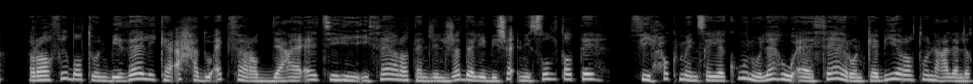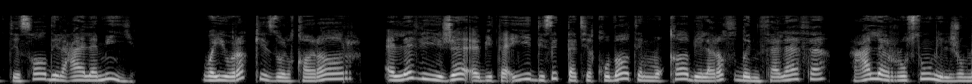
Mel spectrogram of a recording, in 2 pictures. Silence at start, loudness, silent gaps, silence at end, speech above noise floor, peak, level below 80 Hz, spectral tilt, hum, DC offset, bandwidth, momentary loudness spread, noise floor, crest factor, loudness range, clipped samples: 0.3 s; -24 LUFS; 11.11-11.73 s; 0 s; over 67 dB; -6 dBFS; -68 dBFS; -5.5 dB/octave; none; under 0.1%; 10.5 kHz; 5 LU; under -90 dBFS; 16 dB; 1 LU; under 0.1%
